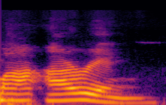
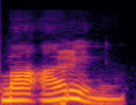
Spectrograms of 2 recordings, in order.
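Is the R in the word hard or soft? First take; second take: soft; hard. First: The R is soft, like an English R. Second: The R is hard, a firm tapped R. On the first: The speaker calls it wrong. "Huwag mong gawing maaring" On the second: The speaker calls it right. "Tigasan mo yung R mo"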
